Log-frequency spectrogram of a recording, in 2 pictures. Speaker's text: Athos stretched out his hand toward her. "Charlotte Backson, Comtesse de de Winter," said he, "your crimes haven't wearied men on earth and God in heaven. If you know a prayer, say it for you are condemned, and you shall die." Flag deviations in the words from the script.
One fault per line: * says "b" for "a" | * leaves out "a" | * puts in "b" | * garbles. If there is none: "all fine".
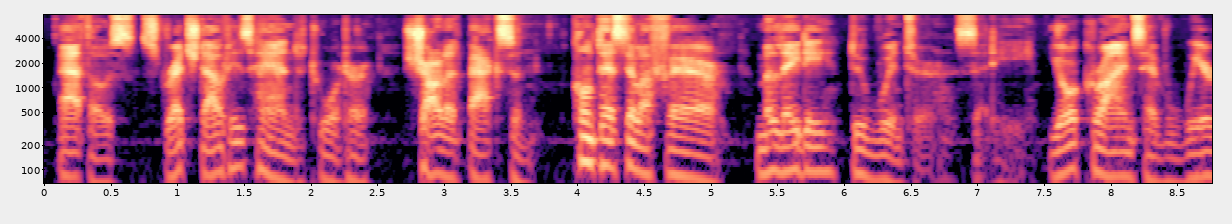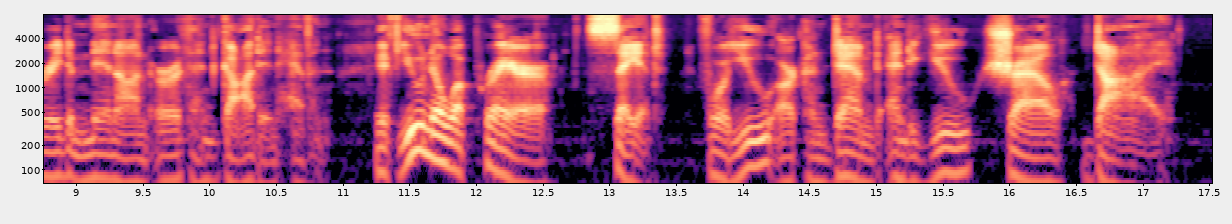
* puts in "la Fère Milady"
* says "have" for "haven't"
